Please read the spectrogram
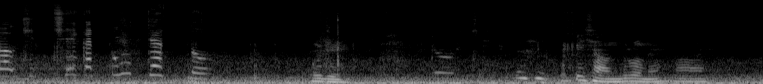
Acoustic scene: car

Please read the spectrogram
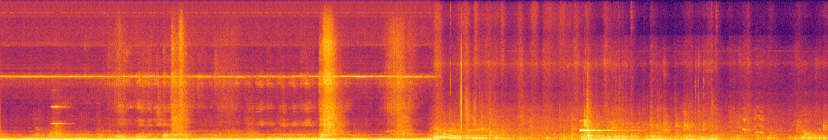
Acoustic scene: elevator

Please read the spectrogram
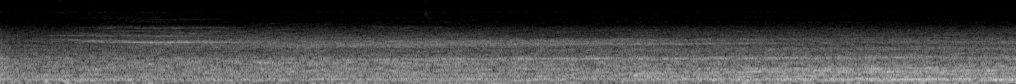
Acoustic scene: subway station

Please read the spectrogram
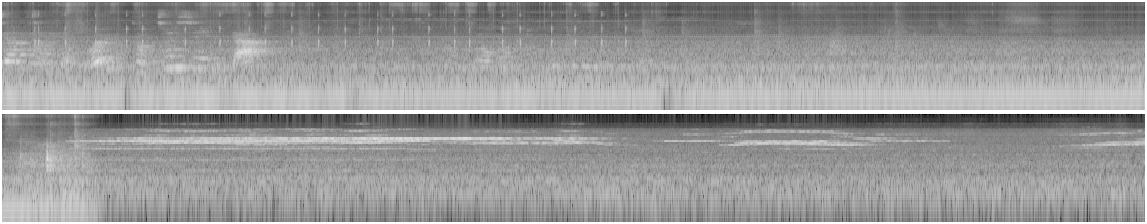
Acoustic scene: subway train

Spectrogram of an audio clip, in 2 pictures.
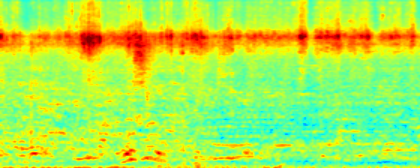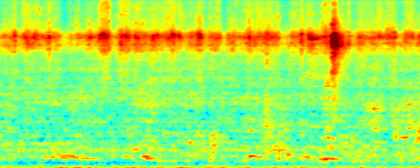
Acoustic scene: crowded indoor space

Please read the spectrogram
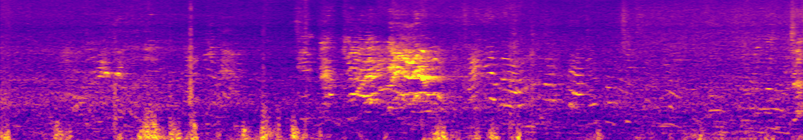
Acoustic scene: park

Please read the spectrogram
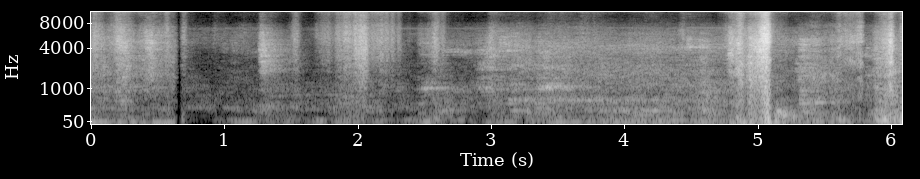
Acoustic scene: elevator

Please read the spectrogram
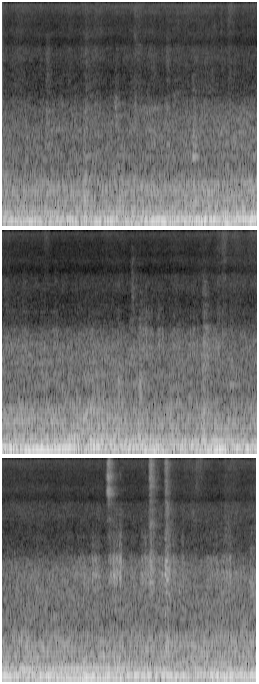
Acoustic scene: bus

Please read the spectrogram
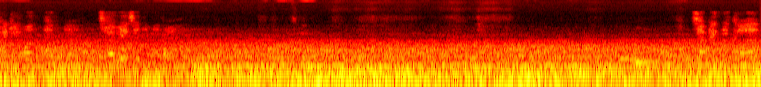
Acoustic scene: car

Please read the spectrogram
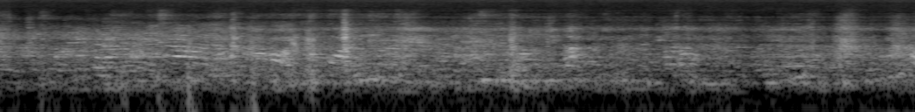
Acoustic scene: restaurant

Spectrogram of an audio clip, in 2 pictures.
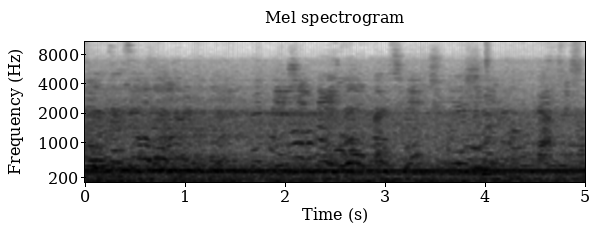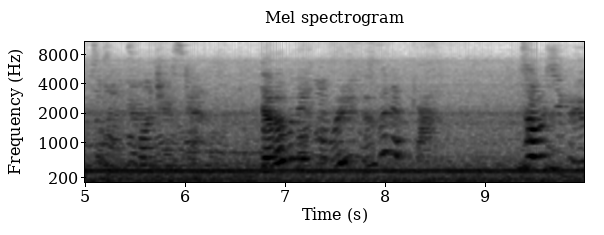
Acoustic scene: subway train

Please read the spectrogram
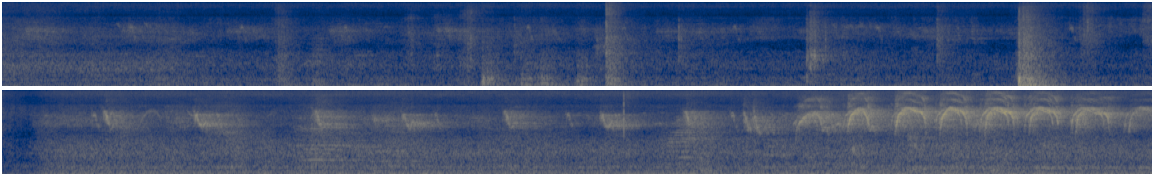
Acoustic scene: residential area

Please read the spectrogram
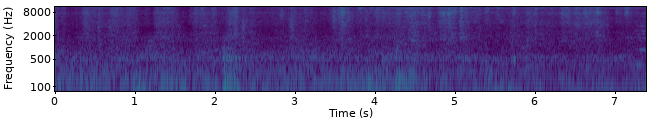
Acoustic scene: elevator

